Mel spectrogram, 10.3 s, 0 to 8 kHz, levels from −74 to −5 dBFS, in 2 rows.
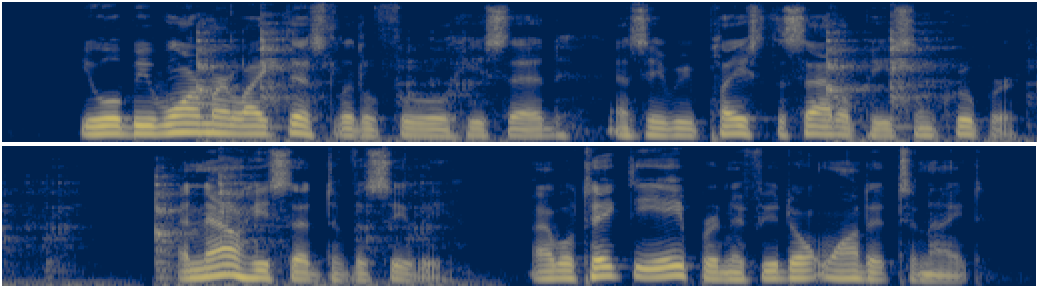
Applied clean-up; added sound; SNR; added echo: none; Dishes, pots, and pans; 14 dB; none.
